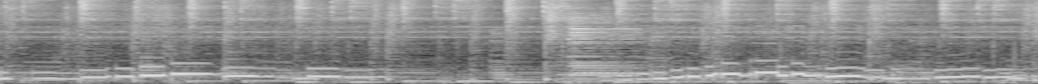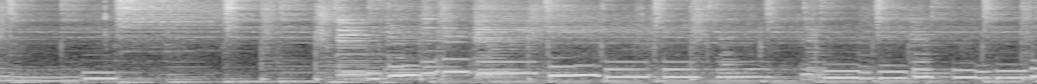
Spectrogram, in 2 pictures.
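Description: Live jazz band: a guitar plays a single-note solo line, with a quick run up and back down about halfway through. Underneath, a plucked double bass plays a walking line, along with piano and a drum kit keeping time on the cymbals.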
